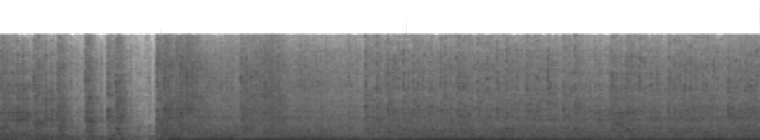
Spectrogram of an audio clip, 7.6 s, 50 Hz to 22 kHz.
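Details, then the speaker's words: Harley WL 45ci flathead V-twin in a 1932-34 RL frame, no throttle, barely-cracked idle, already hot, no choke: catches, stumbles with uneven dropouts early, then runs ragged; possible fuel starvation, gas perhaps not reaching the fuel line. "oh you were adding out of gas in the fuel line May that's why I didn't want to run dumbass damn it's never run that bad before"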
